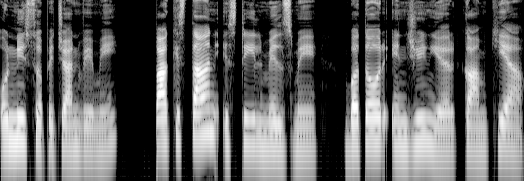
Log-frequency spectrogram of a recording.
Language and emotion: Urdu, neutral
